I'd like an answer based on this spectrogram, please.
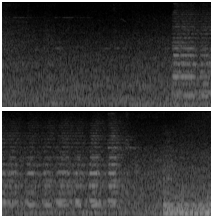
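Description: Street traffic noise, then from about two seconds in a string of short vehicle horn toots for about two seconds. A steady low hum starts abruptly near the end.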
